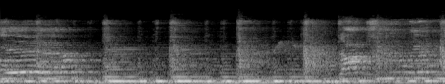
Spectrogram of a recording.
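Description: Acoustic guitar strummed while several voices sing together in a live band performance.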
